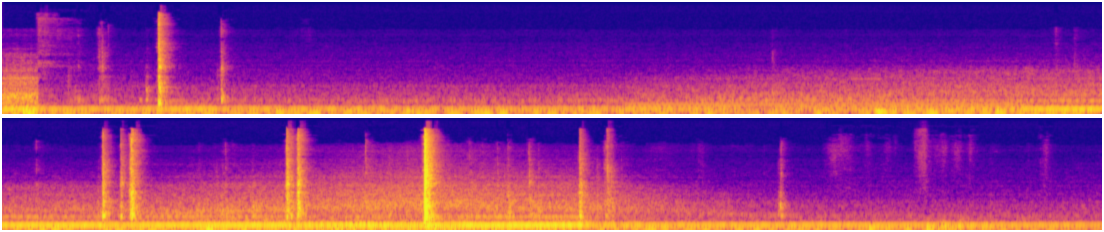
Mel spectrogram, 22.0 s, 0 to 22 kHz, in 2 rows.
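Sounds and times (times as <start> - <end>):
electric fan humming: 0.0 - 22.0.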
